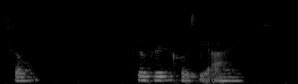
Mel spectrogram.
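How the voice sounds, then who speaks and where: Low, gravelly woman guiding meditation. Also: level tone, echoey room. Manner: gentle, soothing, unhurried with long pauses. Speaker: meditation teacher. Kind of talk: guided meditation, soft instructional narration.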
